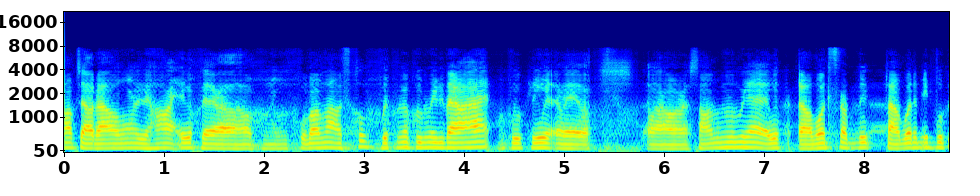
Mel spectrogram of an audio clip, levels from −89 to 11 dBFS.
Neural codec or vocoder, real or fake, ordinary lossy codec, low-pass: codec, 16 kHz, 0.5 kbps, FreqCodec, larger model; fake; none; none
